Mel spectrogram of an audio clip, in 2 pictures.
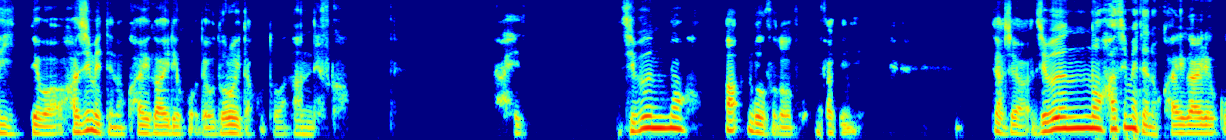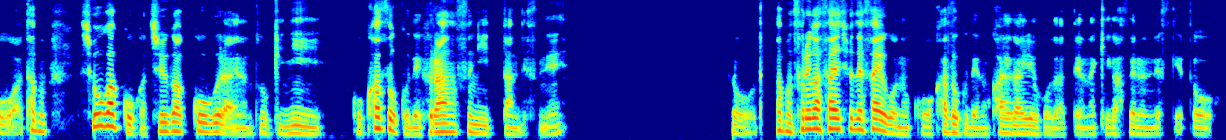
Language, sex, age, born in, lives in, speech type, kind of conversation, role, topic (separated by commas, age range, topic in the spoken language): Japanese, male, 30-34, Japan, United States, conversation, unstructured, none, 初めての海外旅行で一番驚いたことは何ですか？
